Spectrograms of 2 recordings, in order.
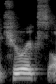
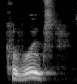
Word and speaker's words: Kurucs: I think I was saying Kurucs all offseason, and that's my fault. That's pure laziness. I did not put in the time to learn his last name. It is, in fact, pronounced Kurucs, so my apologies to him.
